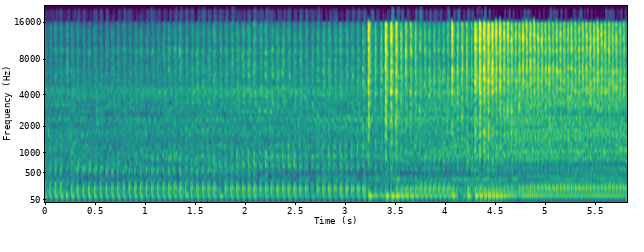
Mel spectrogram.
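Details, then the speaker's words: Old Murray riding mower with a 12 hp Briggs & Stratton engine, mowing in 30–33 degree heat: steady single-cylinder chug that firms up briefly as it takes the cut, with no misses or knocks; normal healthy running under load. "yeah I'd say the the old Murray didn't do too badly other than needing just a little pressure wash I think she's ready to rock for probably a while"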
